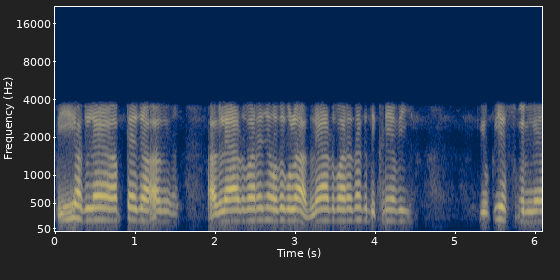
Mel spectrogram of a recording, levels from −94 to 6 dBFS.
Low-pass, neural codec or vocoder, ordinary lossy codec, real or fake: 3.6 kHz; none; Opus, 64 kbps; real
